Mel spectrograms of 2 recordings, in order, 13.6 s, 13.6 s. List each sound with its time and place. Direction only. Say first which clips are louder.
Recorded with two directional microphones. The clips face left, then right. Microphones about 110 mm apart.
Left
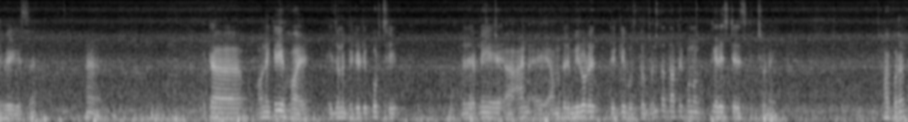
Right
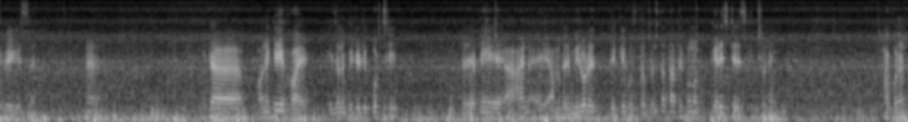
0.1 s speech: left 5 dB; 20° left (ahead or behind)
3.2 s speech: left 1 dB; 5° left (ahead or behind)
13.2 s speech: left 5 dB; 25° left (ahead or behind)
